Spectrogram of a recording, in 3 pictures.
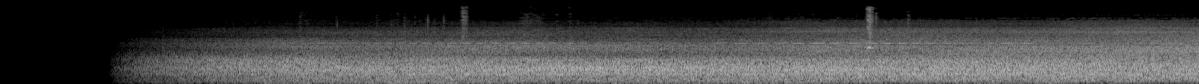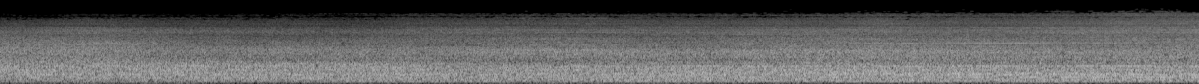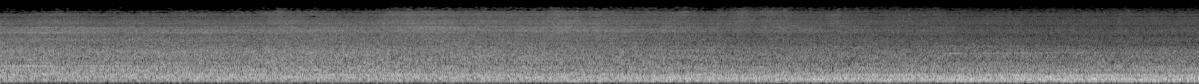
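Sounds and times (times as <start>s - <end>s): jet engines whining: 1.3s - 35.9s.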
